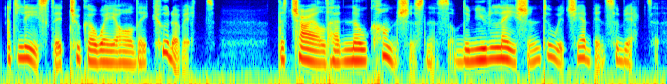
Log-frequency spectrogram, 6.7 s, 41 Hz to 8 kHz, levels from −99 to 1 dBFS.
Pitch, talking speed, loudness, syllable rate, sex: 180 Hz, 215 wpm, -20 LUFS, 5.5 syllables/s, female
